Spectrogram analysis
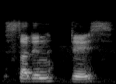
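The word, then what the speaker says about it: sudendesu: good Gateway for this I'm on Twitter is sudden Dace that's s-u-d-e-n-d-e-s-u the double entender a video games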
